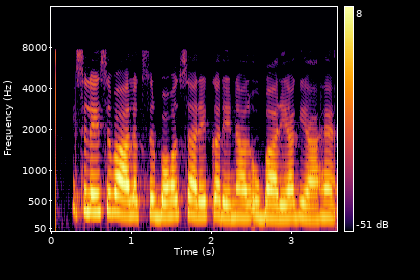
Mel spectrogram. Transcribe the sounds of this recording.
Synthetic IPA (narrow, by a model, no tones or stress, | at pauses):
ɪsləiːsəʋaːləksəɾbɔːʊt̪saːɾeːkəɾeːnaːlʊ̰baːɾɪjaːɡɪaːɦɛː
